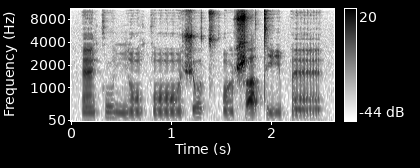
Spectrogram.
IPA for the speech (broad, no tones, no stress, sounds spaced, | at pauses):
ɛ̃ k u ɲ õ k õː ʃ o t͡sʼ õ ʂ a t i p ɛ̃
